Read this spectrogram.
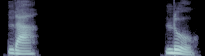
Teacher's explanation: ang lugar ay dulo ng dila, magaan na tap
